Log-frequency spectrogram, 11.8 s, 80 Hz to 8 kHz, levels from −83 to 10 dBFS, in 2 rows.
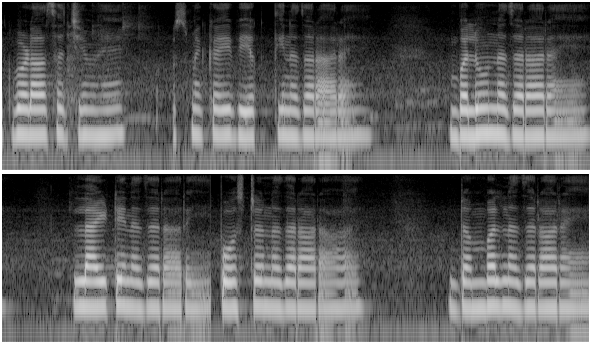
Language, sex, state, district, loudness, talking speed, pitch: Hindi, female, Bihar, Gopalganj, -15 LUFS, 155 wpm, 205 Hz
